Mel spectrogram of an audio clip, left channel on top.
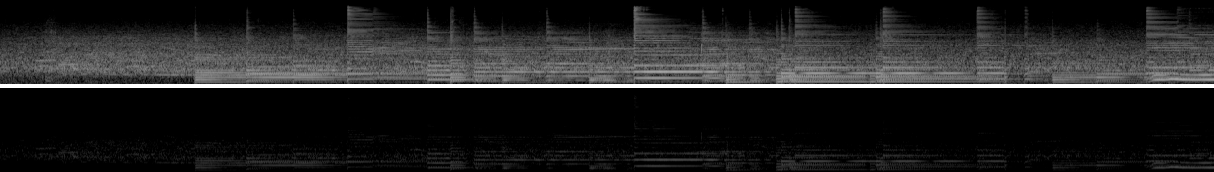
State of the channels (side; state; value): right; quieter; 27.6 dB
